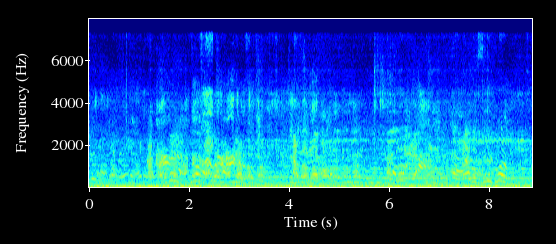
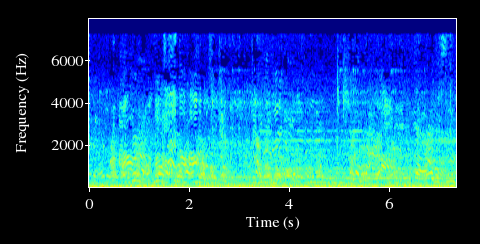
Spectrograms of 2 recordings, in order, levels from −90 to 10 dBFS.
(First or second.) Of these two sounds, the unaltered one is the second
